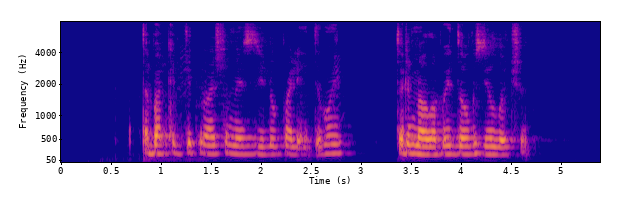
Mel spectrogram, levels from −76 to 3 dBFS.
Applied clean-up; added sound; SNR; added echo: neural mask model DeepFilterNet 3.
